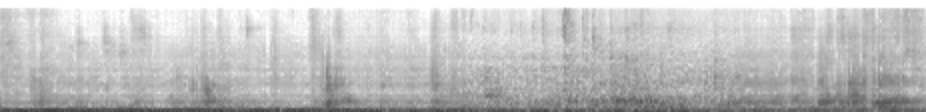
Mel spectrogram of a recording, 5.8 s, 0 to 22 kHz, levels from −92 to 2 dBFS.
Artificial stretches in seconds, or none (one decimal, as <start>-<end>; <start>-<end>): 0.0-2.9; 4.6-5.8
